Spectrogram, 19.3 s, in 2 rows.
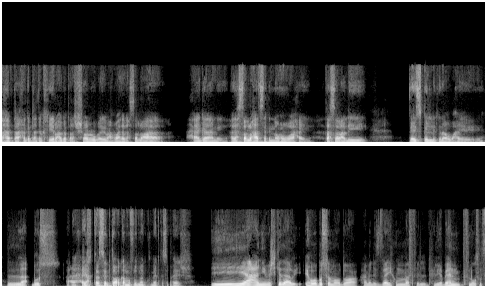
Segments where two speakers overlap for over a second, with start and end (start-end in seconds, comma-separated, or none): none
